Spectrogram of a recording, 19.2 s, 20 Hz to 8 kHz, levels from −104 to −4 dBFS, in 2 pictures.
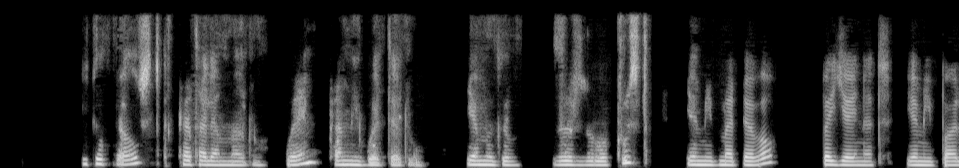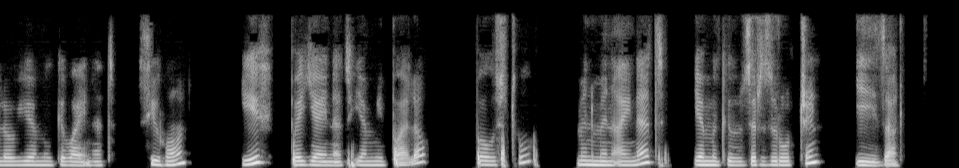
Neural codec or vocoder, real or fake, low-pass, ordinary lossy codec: autoencoder, 48 kHz, 128 numbers a frame, DAC-VAE, trained on Japanese speech; fake; 7.2 kHz; MP3, 64 kbps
